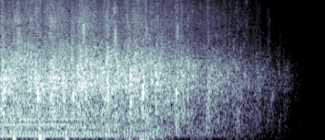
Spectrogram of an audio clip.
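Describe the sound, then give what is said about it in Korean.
A church audience bursts into steady applause, given as thanks and glory to God. It is a dense wash of many hands clapping that holds for a couple of seconds before fading away into silence. “네, 우리 하나님께 감사와 영광의 박수 올려드리겠습니다.”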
